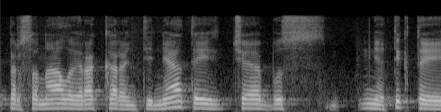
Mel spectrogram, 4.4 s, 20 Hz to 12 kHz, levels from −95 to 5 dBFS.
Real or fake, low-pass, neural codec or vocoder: real; 7.2 kHz; none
